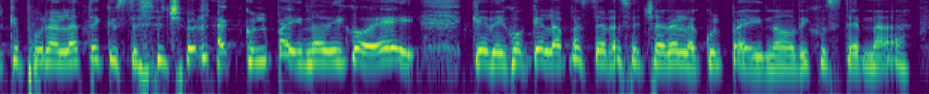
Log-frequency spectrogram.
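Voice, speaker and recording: A woman's voice: fairly high pitch, darkish tone, no room sound. Bilingual woman telling a story, laughing. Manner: switches between Spanish and English mid-sentence, laughs often. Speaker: podcast co-host, pastor's wife. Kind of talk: casual storytelling chat. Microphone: home podcast mic.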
